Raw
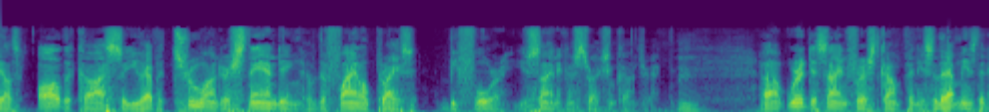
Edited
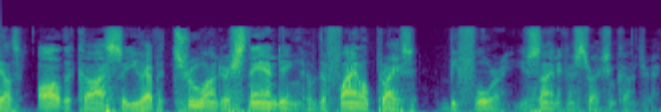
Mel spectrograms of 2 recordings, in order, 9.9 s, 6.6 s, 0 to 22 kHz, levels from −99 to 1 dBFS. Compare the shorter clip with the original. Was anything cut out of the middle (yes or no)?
no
